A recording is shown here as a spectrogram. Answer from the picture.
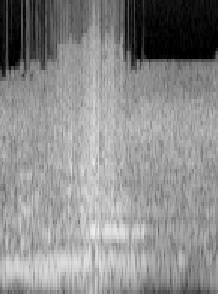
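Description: A loud vocal shout lasting about a second and a half, swelling to a peak about a second in and then dropping away.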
